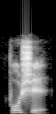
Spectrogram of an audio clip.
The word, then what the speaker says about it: 不是: However, when two consecutive words have the fourth tone, the first word is pronounced in the second tone. For example, 不是, which means wrong or not right.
